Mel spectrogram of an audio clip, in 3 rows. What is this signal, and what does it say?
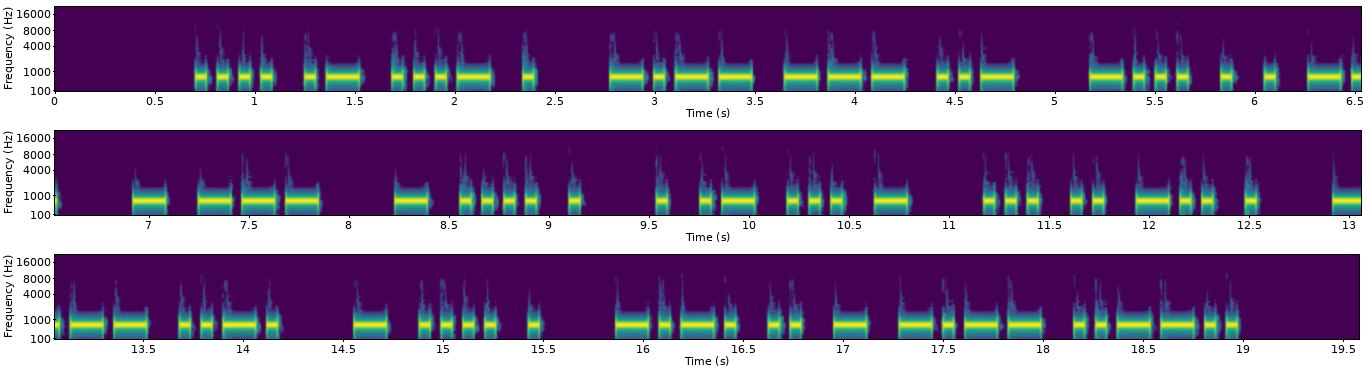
Morse code, heard as a keyed tone, about 22 wpm, 700 Hz. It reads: HAVE YOU BEEN TO THE EAST SIDE OF THE CITY?
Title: Sentences from Top 1000 Words - Review Part 3 - 22wpm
